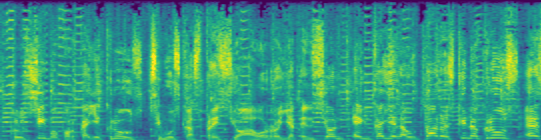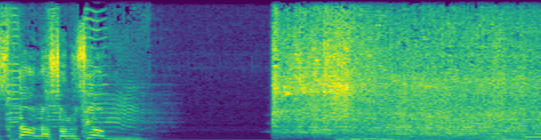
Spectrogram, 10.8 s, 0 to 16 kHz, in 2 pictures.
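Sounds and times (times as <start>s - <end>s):
speech: 0.1s - 7.0s
car engine revving: 8.2s - 10.8s.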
